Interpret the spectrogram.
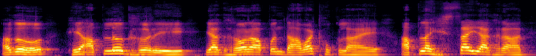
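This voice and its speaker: A man quoting an enraged aunt who scolds her daughter without letup, with a fairly high voice. Her threats and insults tumble out in a storyteller's recap. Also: unhurried, lightly acted. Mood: furious. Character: furious scolding middle-aged aunt and mother.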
